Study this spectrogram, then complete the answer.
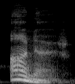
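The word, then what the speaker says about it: honour: देखें, ऑनर, ऑनर, H silent है, आ की आवाज़ है, आ ई ऊ, ये 3 साउंड हों तो वो वावल साउंड होता है।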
